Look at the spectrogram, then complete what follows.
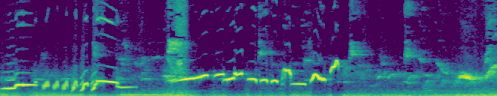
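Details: White-rumped shama singing, a lure recording meant to provoke a lazy bird to sing: a fast run of descending whistled notes, then a rising series of clear whistles and warbled phrases, with brief bursts of harsh rattling.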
